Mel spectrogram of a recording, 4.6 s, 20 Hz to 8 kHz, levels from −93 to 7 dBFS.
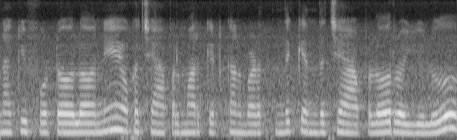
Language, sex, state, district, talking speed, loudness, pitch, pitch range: Telugu, female, Andhra Pradesh, Chittoor, 155 wpm, -15 LUFS, 200 Hz, 195-210 Hz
